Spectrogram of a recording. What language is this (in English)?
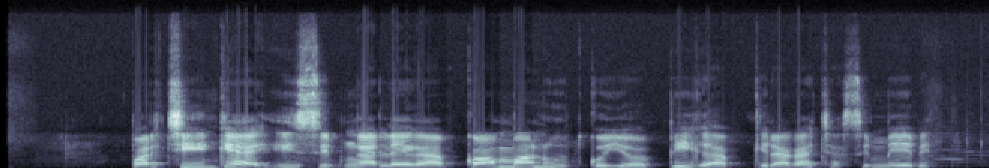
Kalenjin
